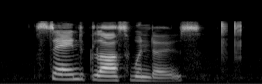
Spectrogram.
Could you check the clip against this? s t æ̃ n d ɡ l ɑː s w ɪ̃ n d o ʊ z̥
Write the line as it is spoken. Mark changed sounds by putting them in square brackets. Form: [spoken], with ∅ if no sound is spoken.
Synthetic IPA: s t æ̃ n d ɡ l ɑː s w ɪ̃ n d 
